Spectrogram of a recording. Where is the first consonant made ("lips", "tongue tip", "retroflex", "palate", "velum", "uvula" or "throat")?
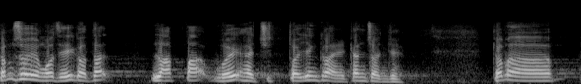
velum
